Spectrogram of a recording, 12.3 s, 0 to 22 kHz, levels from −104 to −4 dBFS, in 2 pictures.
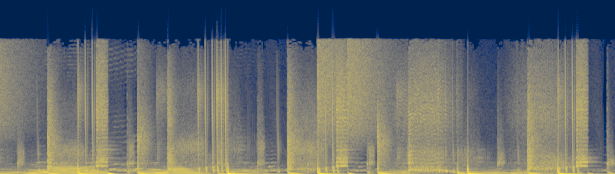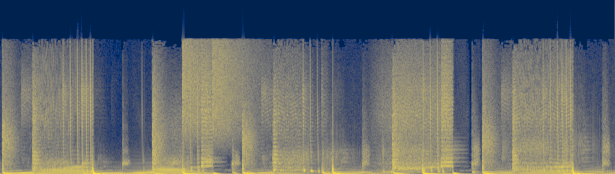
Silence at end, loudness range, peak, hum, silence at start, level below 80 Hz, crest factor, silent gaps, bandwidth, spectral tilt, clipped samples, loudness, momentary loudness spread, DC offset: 0 s; 1 LU; 0 dBFS; none; 0 s; -20 dBFS; 16 dB; none; 18 kHz; -4.5 dB/octave; under 0.1%; -17 LUFS; 6 LU; under 0.1%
